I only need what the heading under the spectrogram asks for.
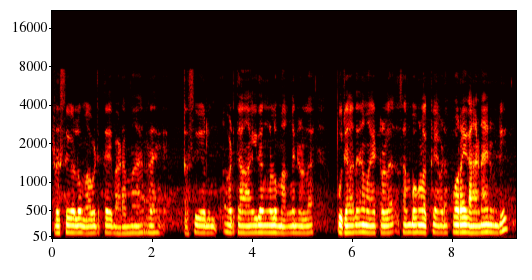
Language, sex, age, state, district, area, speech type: Malayalam, male, 18-30, Kerala, Kottayam, rural, spontaneous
